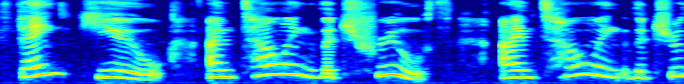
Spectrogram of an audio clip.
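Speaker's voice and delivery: slow, crying, tearful pleading tone. Speaker recalls pleading in front of their dad, imitating own tearful plea. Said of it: "I just remember in tears".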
